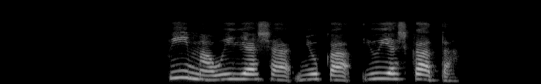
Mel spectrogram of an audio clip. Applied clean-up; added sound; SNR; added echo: none; none; none; none.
